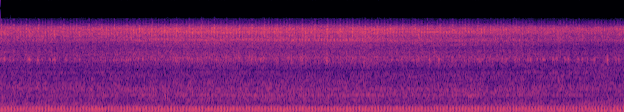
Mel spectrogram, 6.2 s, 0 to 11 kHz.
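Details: Nissan 240SX, stock engine, 160,000 miles, idling. Light, fairly even rattle about four times a second over the hum; the owner suspects the timing chain hitting its guide or the water pump, unconfirmed. Engine rattle at idle.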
